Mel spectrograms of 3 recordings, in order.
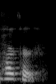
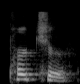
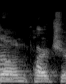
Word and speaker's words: Parcher: Parker, Parcher. I said it wrong 2 ways. It's Yeah, Don Parcher.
